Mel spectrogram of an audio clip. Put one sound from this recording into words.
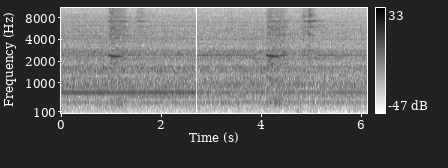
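A table saw blade cuts through wood in short bursts.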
